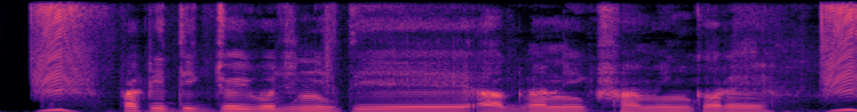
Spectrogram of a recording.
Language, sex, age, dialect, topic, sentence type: Bengali, male, <18, Northern/Varendri, agriculture, statement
